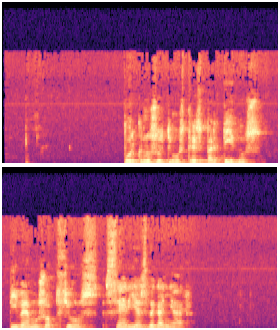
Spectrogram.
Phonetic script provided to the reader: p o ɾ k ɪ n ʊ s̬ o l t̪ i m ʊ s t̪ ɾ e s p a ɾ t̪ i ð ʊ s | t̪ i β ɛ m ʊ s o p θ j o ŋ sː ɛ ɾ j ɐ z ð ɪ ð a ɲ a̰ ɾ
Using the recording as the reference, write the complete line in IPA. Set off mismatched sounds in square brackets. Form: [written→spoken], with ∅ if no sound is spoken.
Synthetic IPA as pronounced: p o ɾ k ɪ n ʊ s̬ [o→u] l t̪ i m ʊ s t̪ ɾ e s p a ɾ t̪ i ð ʊ s | t̪ i β ɛ m ʊ s o p θ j o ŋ sː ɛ ɾ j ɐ z ð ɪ [ð→ɣ] a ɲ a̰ ɾ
